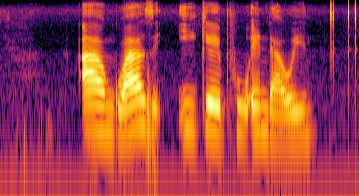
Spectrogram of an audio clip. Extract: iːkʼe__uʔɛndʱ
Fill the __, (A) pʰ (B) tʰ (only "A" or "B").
A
